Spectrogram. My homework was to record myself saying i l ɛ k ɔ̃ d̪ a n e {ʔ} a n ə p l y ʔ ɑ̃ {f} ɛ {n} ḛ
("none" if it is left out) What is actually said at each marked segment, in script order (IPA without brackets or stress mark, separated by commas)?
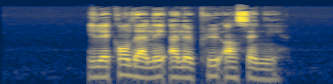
ʔ, s, ɲ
